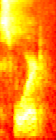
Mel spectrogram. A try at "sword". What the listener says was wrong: you pronounce the W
